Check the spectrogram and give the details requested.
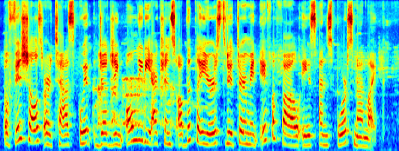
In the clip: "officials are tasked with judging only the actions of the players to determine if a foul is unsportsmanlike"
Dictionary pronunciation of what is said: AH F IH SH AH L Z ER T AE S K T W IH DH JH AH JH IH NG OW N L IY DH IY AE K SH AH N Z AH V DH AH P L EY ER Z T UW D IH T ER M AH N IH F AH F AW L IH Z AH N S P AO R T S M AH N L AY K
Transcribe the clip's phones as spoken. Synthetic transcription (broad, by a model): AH F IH SH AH L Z ER T AE S K T W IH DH JH AH JH IH NG OW N L IY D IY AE K SH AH N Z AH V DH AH P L EY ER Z T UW D IH T ER M AH N IH F AH F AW L IH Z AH N S P AO R T S M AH N L AY K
